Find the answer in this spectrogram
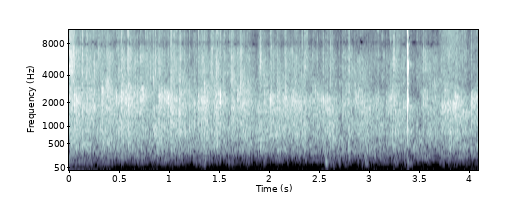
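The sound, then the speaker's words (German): An audience applauds steadily, a dense wash of many hands clapping at an even level throughout, with one sharp louder clap standing out near the end. “Willkommen, nochmal einen Applaus.”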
